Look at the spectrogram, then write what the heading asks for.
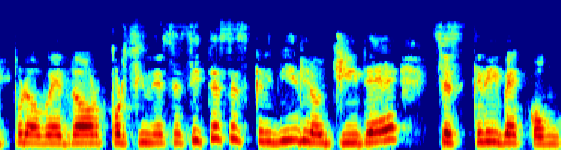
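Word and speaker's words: Jireh: en el Antiguo Testamento se reveló como Jehová jiré el señor es mi proveedor por si necesitas escribirlo jire se escribe con j y latina r e de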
